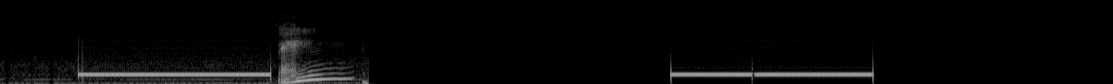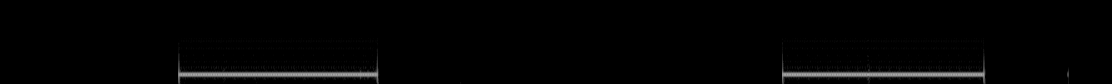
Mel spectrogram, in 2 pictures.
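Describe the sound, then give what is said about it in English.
Ringback tone of a phone call placed from a private number: four long, steady, mid-pitched tone bursts separated by silences, the first ending in a short rising chirp. “He already blocked the number. One try on private, and then move on.”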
